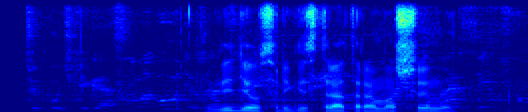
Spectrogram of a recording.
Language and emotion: Russian, neutral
